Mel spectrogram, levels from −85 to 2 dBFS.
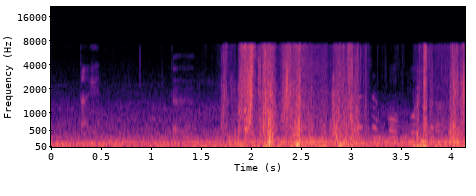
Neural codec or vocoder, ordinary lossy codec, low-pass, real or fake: none; none; 7.2 kHz; real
